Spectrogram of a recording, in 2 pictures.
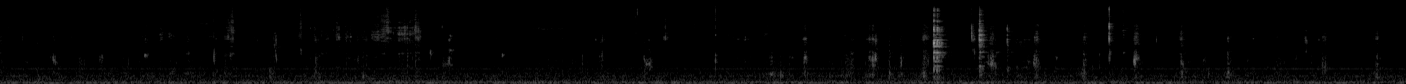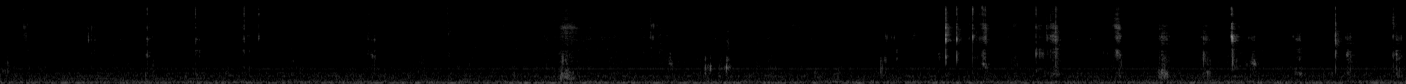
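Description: A person chewing and crunching mouthfuls of papaya salad and raw vegetables close to the microphone, with scattered sharp crunches and mouth clicks that come most densely about nine seconds in and again near the end. A faint steady thin hum sits underneath.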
